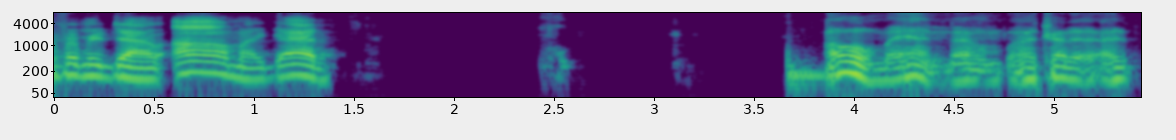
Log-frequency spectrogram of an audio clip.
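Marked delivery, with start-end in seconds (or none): 3.9-5.4 choking on a cough. Real, not acted. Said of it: "I almost coughed and it went in".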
